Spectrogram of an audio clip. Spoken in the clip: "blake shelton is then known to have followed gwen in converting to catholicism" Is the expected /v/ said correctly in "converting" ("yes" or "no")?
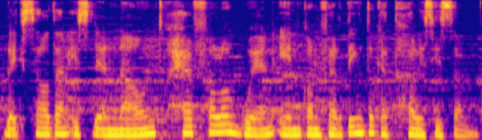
no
